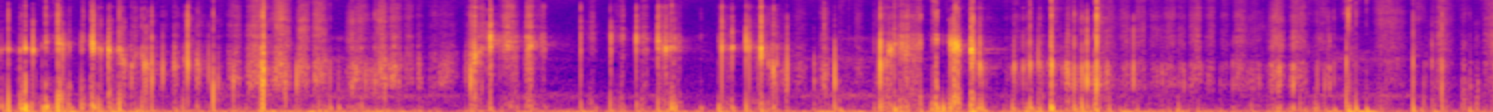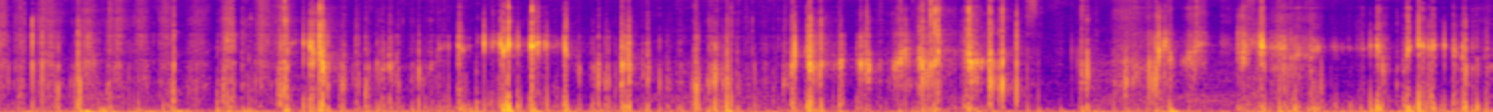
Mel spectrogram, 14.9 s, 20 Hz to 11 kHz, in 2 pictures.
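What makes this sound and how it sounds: Fingernails scratch quickly along the surface of a small, hollow red and white plastic contact lens case held in both hands above the mic. The result is a dense, continuous run of bright, dry scratching, centered high around 2.7 kHz, with brief, sharp bursts and a faint low thump underneath.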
